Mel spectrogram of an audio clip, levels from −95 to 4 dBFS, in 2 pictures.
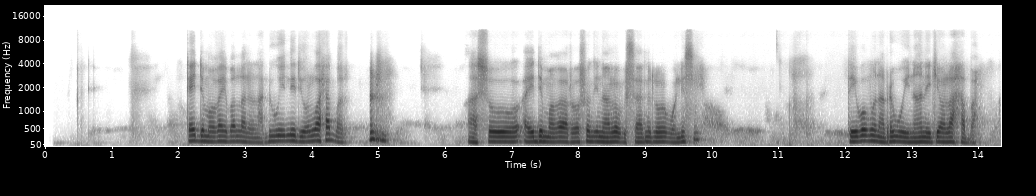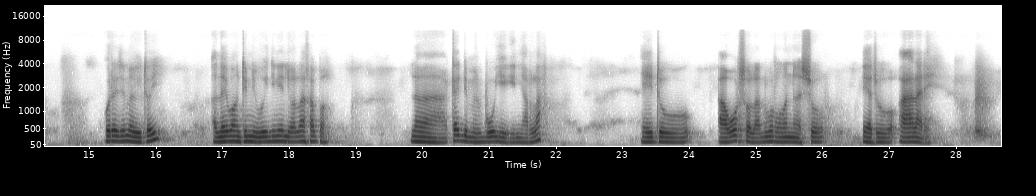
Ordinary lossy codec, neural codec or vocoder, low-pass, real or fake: none; codec, 24 kHz, 0.9 kbps, WavTokenizer, large speech release; 10.8 kHz; fake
